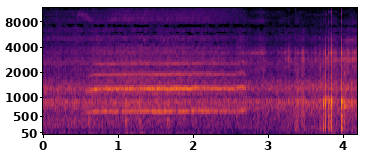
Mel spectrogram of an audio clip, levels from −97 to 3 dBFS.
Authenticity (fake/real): fake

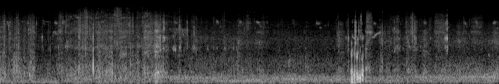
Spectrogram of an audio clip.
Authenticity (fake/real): real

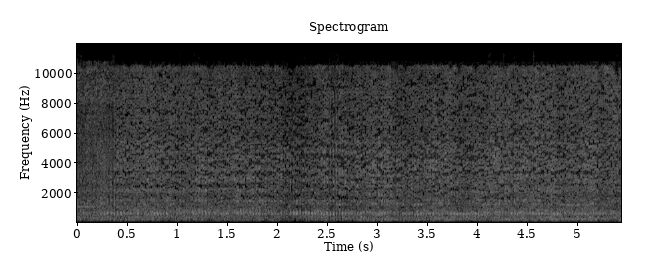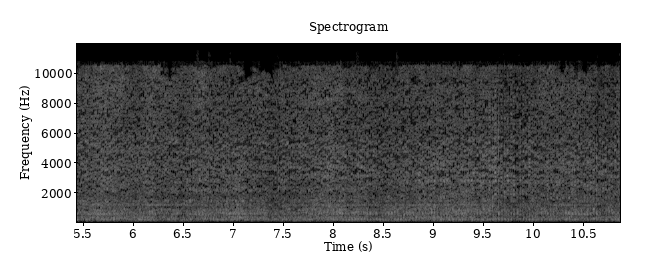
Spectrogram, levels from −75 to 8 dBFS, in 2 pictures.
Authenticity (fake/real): fake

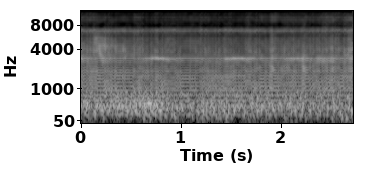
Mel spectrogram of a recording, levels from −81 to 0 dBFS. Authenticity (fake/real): fake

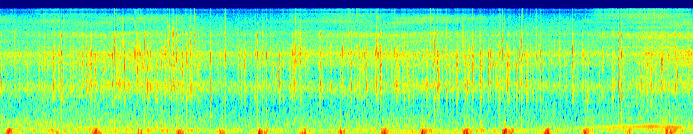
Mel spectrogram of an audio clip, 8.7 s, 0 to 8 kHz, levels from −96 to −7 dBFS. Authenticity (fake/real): real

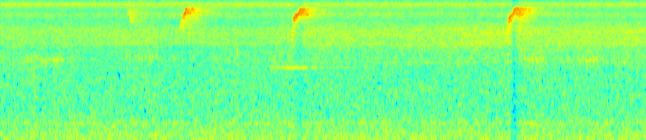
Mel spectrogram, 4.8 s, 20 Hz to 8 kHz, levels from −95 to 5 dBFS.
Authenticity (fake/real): real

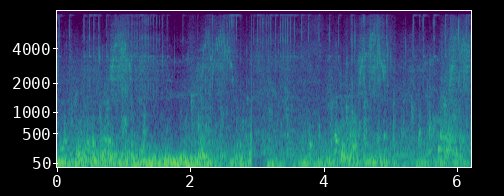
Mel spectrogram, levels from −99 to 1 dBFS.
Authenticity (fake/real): real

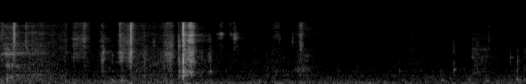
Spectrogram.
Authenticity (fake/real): fake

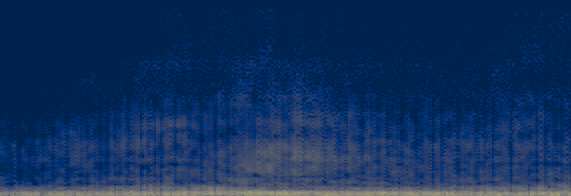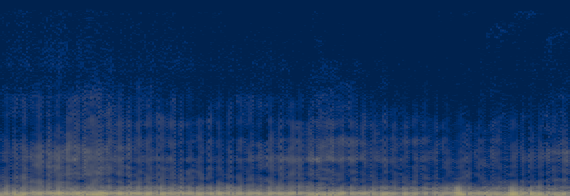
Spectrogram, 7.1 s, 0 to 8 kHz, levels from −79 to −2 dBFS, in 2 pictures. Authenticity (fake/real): fake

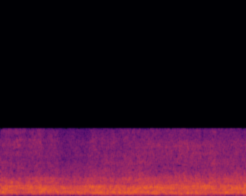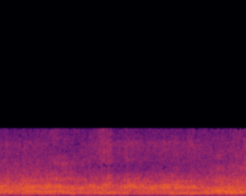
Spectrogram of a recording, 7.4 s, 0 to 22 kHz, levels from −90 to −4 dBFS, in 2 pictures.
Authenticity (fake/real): real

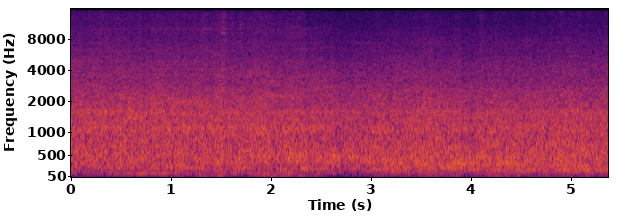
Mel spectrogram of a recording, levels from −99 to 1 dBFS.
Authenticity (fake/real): fake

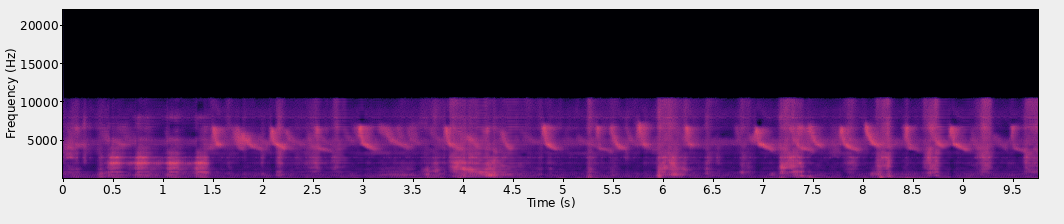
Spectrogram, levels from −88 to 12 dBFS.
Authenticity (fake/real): fake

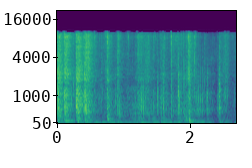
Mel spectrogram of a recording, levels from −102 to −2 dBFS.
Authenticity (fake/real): fake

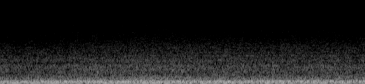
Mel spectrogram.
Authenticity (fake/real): real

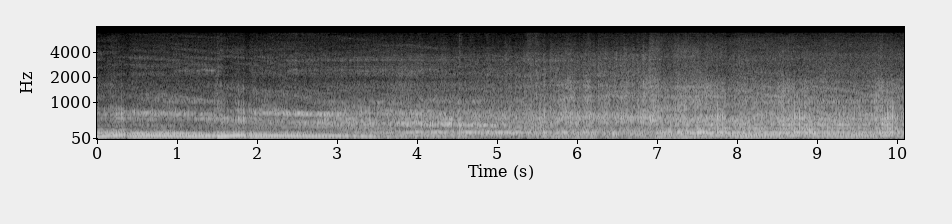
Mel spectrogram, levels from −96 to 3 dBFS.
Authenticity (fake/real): real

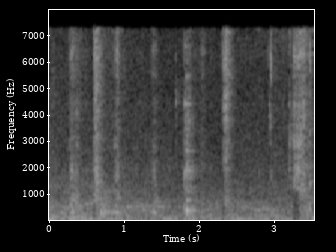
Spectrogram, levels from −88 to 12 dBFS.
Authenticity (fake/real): real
